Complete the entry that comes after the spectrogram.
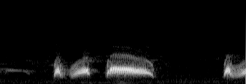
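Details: Spotted dove with bronze 'giọng đồng' voice in 'thúc gù kèm mắt me' style, luring wild doves; a brief double coo rising into a long, steady mellow coo, then another double coo begins.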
